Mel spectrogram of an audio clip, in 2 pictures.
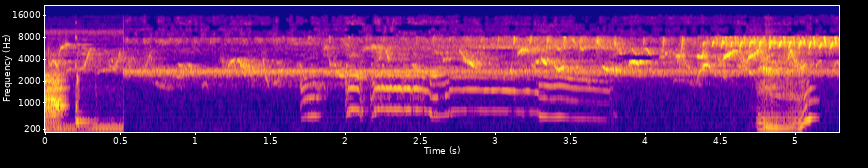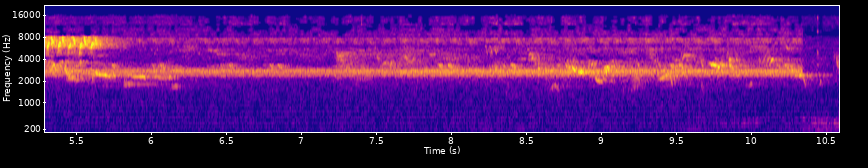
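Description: Birds chirping and calling over a steady high tone, with a long swooping call that dips and rises again about five seconds in; a cow's moo ends about half a second in.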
